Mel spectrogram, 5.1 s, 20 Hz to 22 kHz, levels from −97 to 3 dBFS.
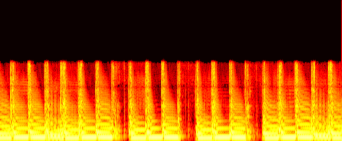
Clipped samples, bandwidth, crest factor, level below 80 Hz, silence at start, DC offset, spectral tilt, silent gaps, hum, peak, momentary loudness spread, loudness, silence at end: under 0.1%; 4.5 kHz; 10 dB; -24 dBFS; 0 s; under 0.1%; -6 dB/octave; none; none; 0 dBFS; 4 LU; -13 LUFS; 0 s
